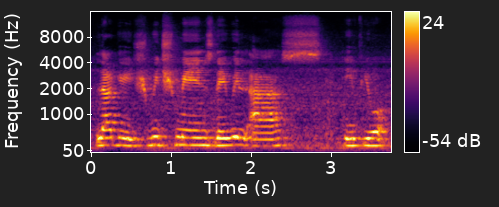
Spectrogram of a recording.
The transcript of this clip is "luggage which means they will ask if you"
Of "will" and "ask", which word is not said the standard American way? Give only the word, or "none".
ask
